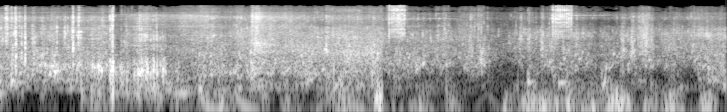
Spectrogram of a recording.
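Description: Wind rumbling on the microphone over small waves lapping against shoreline rocks, with a few short clicks and knocks from handling a plastic lure box and a spinning rod and reel.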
